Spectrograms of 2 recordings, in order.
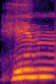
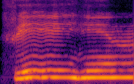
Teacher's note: Dimasukin tuh ke rongga hidung dan dengung tuh.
